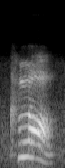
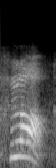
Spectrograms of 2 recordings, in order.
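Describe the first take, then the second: No difference in how they are said.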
